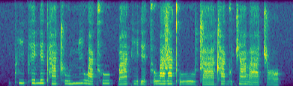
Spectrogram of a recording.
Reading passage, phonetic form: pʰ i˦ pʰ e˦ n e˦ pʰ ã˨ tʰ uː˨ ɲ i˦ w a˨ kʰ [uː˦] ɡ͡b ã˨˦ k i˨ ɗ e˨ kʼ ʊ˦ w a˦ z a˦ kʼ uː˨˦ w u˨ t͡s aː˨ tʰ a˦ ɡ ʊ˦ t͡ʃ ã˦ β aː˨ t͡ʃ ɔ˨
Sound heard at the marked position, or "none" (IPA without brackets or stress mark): uː˦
